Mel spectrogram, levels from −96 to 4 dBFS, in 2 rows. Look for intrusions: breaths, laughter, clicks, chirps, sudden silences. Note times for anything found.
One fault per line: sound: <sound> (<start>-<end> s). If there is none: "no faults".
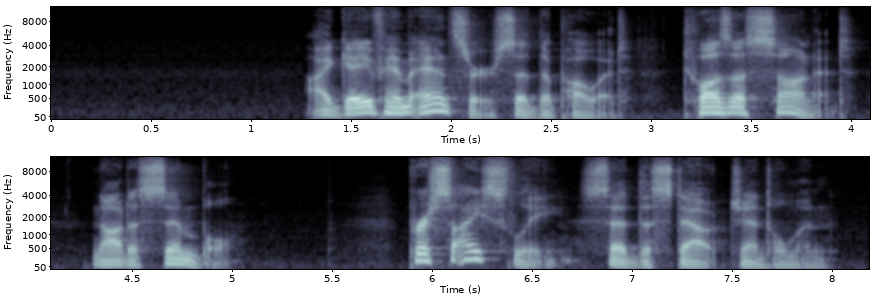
no faults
